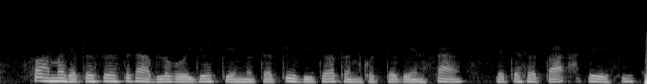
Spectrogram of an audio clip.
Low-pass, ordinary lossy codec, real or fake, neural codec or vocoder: 3.6 kHz; none; fake; codec, 16 kHz, 4 kbps, X-Codec, WavLM features, trained on Multilingual LibriSpeech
